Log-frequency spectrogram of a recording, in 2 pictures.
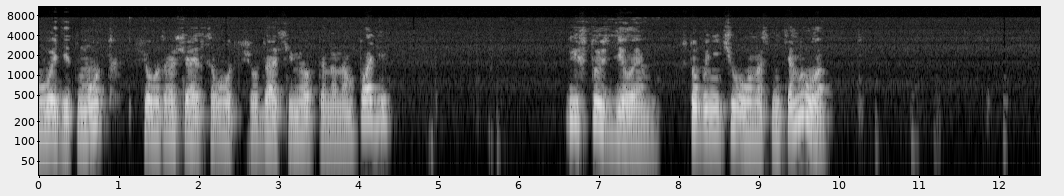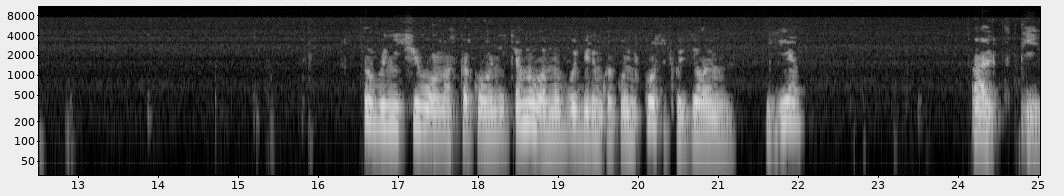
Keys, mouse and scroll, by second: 0.7 middle click, 1.6 shift+middle click, 3.1 KP_7, 5.1 shift+middle click, 9.7 middle click, 11.4 middle click, 13.0-14.0 middle drag, 14.9 middle click, 15.5 shift+middle click, 16.6 KP_3, 17.6 shift+middle click, 19.9 click, 22.7 e, 23.4 click, 24.7 alt+p.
